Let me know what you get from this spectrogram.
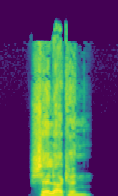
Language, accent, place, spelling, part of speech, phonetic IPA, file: German, Germany, Berlin, Schellacken, noun, [ˈʃɛlakn̩], De-Schellacken.ogg
- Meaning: dative plural of Schellack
